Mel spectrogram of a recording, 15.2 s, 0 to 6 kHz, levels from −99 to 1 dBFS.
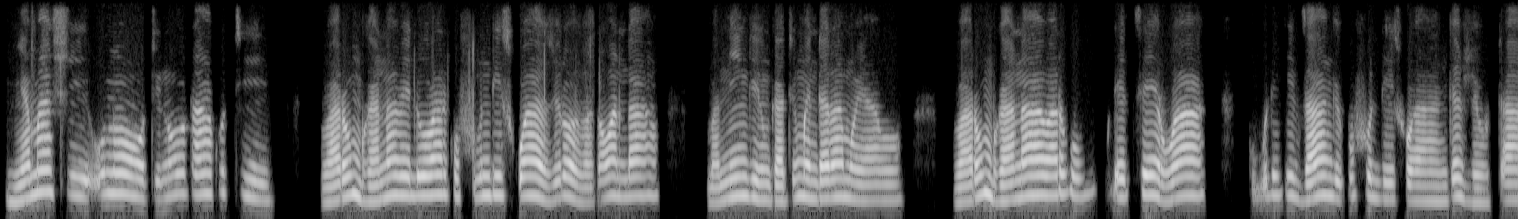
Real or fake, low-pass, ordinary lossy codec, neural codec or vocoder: real; 5.4 kHz; Opus, 32 kbps; none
